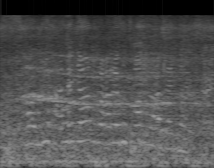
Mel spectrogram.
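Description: Overlapping voices of children and other people chattering and calling, with no single clear speaker.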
